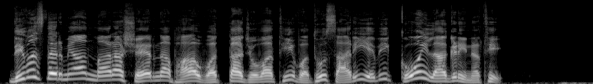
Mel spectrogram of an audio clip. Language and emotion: Gujarati, happy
